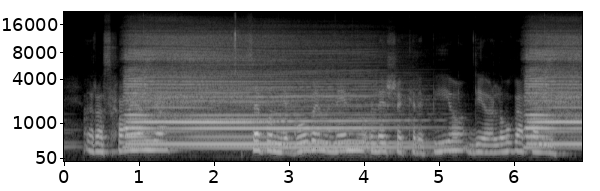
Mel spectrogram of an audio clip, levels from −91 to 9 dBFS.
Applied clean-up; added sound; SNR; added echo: none; Harmonica; -3 dB; none.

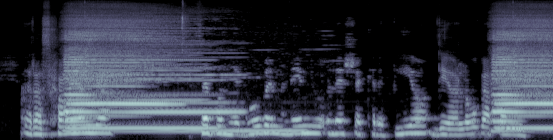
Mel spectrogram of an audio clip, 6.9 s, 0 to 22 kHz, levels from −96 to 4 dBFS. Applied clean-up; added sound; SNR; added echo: classical method Wiener filter.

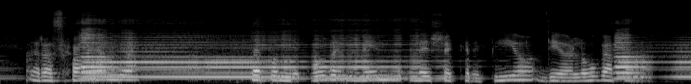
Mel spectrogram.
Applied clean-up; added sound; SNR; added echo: neural mask model RNNoise.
